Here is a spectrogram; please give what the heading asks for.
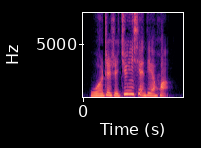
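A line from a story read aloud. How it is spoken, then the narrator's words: Shouting into phone. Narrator (Chinese): 鹏飞对电话大吼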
